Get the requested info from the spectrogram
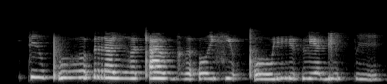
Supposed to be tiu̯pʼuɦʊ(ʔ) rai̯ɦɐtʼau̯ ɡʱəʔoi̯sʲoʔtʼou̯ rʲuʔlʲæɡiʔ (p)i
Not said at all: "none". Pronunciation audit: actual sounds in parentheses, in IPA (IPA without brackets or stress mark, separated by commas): ʔ, p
